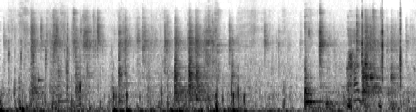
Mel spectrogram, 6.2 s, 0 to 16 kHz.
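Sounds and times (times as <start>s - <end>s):
cattle hooves climbing a hollow trailer ramp: 0.0s - 6.2s
people's voices: 5.1s - 6.2s.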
